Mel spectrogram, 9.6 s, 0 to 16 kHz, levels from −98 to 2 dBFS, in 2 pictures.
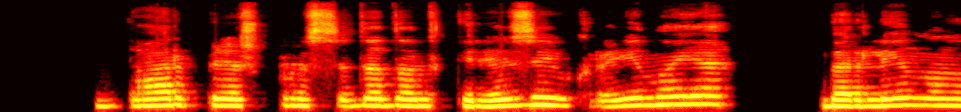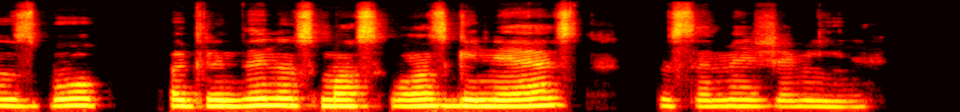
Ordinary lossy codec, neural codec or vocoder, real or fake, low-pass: Opus, 64 kbps; vocoder, 48 kHz, 128 mel bands, Vocos; fake; 14.4 kHz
